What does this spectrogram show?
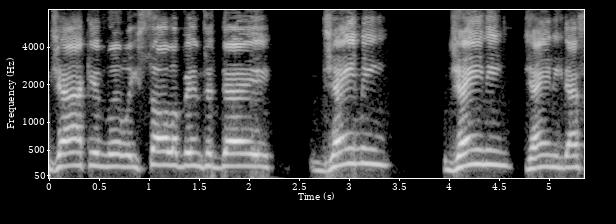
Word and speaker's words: Janie: JANIE, that's how you say it, JANIE.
